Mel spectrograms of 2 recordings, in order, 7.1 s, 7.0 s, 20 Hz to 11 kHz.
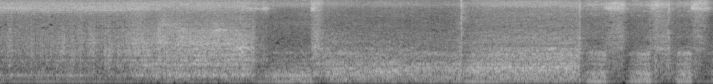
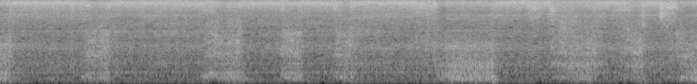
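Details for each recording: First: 1990s Philips Blue Magic Silence TC739 vacuum cleaner with its hose end taped back on: a steady, even rush of airflow with a high hiss and no rattle or pitch wobble; the motor pulls strongly and runs normally, though the LEDs still don't light. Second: 1990s Philips Blue Magic Silence TC739 vacuum cleaner after reassembly with a HEPA-flow bag: a loud, steady high-pitched hiss over the motor's rush; air leak from an air hole, owner suspects something was refitted wrongly during reassembly.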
